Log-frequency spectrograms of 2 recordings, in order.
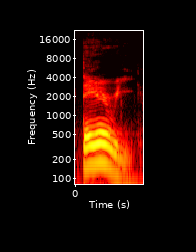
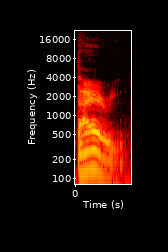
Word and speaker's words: dairy: section next area is dairy dairy okay it's not diary Diary is the things that you wrote your story or notes on it so what happened today you keep the diary but here is Da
